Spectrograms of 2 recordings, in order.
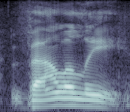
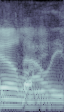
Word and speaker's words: Vallely: Now, you told me your last name is Valalali. Vallely. Vallely. But it's been pronounced all sorts of different ways. Galilee. Valerie, Vallely, Vallely, la la, Vallely.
